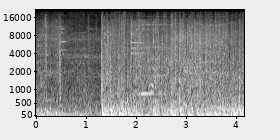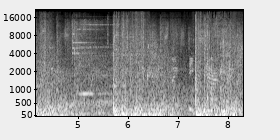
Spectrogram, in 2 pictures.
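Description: Gunfire in Space Marine 2 rattles in loud, rapid bursts of automatic shots with heavy impacts, sustained across the whole stretch with short breaks between volleys.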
